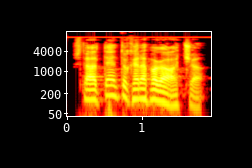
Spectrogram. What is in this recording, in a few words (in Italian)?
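"pagaccia", dialettale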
